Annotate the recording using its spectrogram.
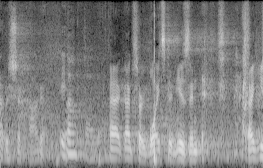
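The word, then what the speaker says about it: Boylston: Like Boston. TIL. Boston with a flair.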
